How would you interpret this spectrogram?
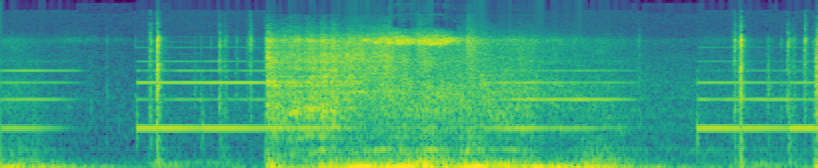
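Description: A chime sounds, then the starter turns the engine over at about four beats a second for three seconds without it catching: cranks but won't start.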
